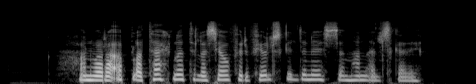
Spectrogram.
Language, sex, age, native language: Icelandic, female, 50-59, Icelandic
